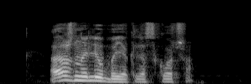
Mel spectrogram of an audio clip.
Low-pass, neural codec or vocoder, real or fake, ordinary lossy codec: 7.2 kHz; none; real; AAC, 32 kbps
